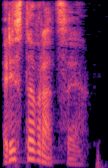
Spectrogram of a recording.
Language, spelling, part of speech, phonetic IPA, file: Russian, реставрация, noun, [rʲɪstɐˈvrat͡sɨjə], Ru-реставрация.ogg
- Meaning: restoration (the process of bringing an object back to its original state)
